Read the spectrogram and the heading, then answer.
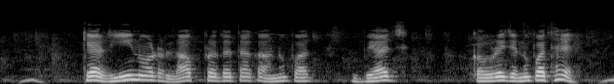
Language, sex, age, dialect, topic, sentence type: Hindi, male, 31-35, Awadhi Bundeli, banking, statement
